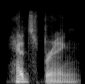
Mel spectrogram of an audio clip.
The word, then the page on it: Headspring: American English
